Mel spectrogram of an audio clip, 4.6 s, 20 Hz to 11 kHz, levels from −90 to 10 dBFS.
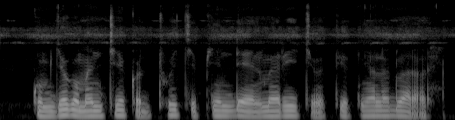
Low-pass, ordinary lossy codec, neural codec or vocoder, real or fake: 9.9 kHz; MP3, 96 kbps; none; real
